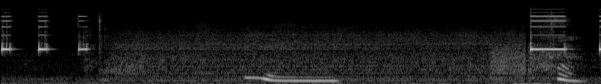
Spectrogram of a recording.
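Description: A microwave hums steadily as it runs.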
